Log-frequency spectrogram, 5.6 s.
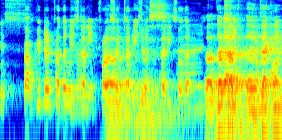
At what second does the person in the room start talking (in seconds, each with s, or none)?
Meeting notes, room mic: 2.1 s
